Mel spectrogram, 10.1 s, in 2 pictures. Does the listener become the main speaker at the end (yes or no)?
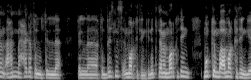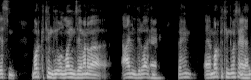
no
